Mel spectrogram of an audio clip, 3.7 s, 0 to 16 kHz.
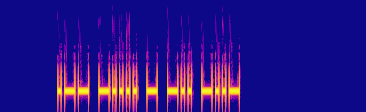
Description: Morse code, heard as a keyed tone, about 34 wpm, 700 Hz. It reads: W6TDX
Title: NA SOTA Chaser Callsigns 35wpm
